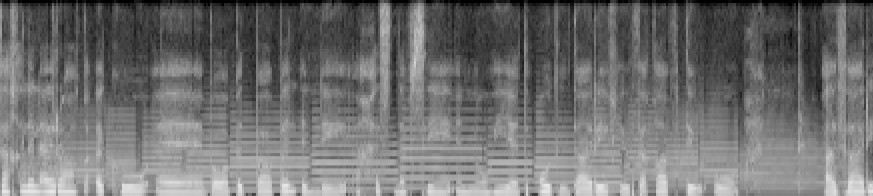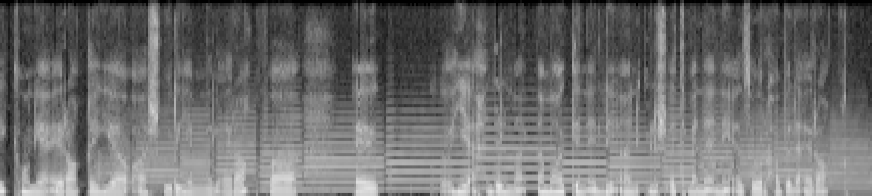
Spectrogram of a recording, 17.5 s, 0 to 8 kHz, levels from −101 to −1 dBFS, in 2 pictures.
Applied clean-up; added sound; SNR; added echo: none; Trumpet; 12 dB; none.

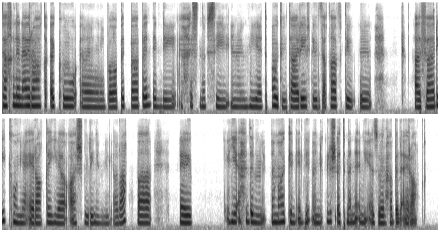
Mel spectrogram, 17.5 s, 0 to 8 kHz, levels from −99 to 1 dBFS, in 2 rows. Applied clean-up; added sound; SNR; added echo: neural diffusion model UNIVERSE++.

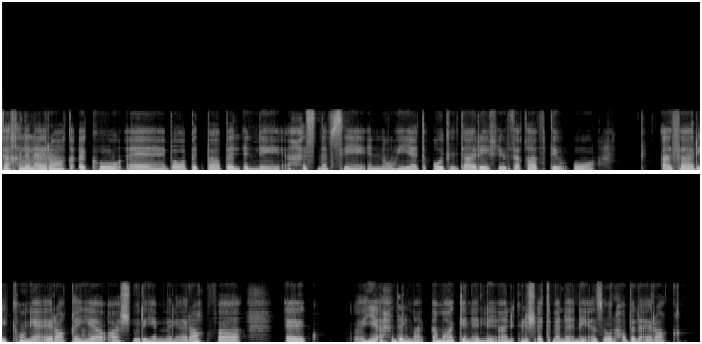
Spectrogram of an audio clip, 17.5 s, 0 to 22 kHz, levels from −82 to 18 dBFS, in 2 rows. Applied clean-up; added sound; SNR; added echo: neural mask model DeepFilterNet 3.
